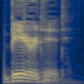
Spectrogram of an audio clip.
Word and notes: bearded: American English

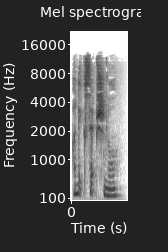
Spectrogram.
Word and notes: unexceptional: British English

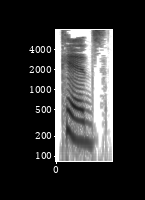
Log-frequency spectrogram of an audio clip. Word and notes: kids: British English

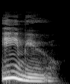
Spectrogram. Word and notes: emu: British English

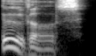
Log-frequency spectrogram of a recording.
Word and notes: oodles: British English

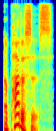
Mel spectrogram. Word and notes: apodosis: British English

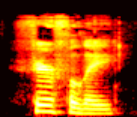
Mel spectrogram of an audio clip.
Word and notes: fearfully: American English

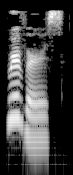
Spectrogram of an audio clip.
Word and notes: rivers: British English

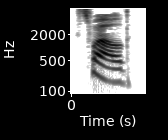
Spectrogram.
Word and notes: swelled: British English

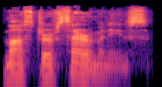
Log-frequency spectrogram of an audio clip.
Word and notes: master of ceremonies: British English

